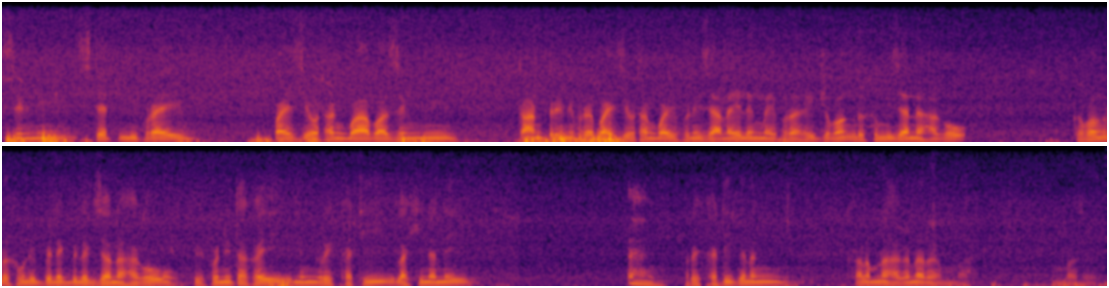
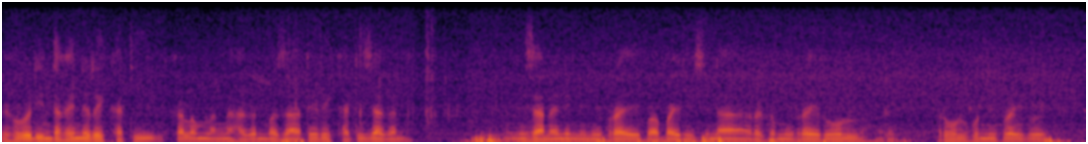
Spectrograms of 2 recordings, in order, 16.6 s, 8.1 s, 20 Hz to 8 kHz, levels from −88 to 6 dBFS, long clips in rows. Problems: none marked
